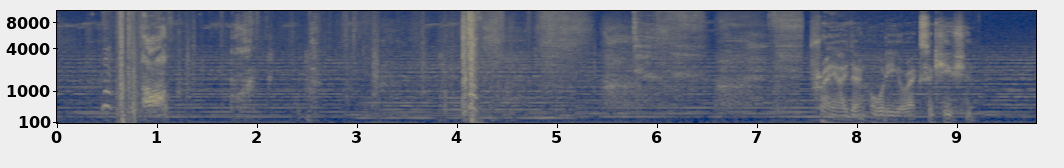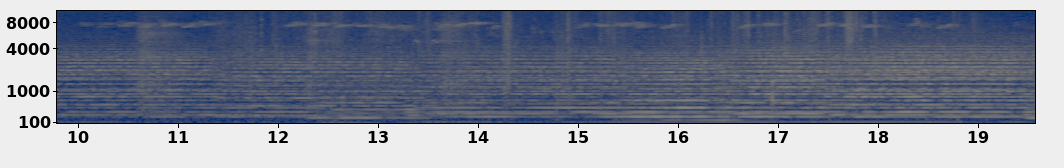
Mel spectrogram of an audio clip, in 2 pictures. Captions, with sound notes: (guard groans) (fist thumps) Pray, I don't order your execution. (solemn music continues)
